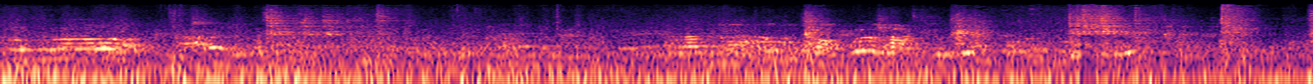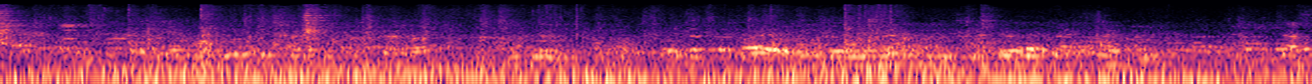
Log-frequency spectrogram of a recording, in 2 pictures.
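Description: A knife chopping a large catla fish into pieces on a wooden board, with a sharp clink or chop every second or so at an uneven pace, over the voices and hubbub of a busy market.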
